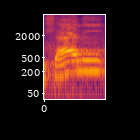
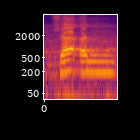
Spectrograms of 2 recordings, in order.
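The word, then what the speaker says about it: شأن: Baik, bukan sya'an, beda ya, sya'an dengan beda dengan sya'an. Dengan, jadi jangan diucapkan tapi apa? Kulla yawmin huwa fi sya'n. Jadi karena apa? Langsung ke huruf nun, bukan sya'an gitu ya.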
